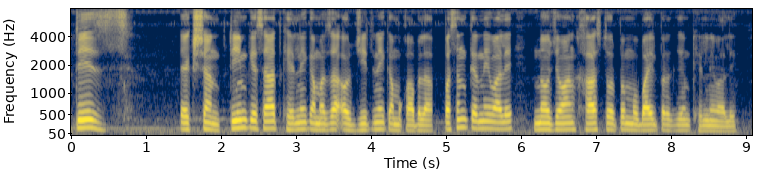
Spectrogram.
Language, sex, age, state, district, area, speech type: Urdu, male, 18-30, Uttar Pradesh, Balrampur, rural, spontaneous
